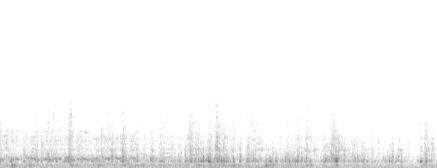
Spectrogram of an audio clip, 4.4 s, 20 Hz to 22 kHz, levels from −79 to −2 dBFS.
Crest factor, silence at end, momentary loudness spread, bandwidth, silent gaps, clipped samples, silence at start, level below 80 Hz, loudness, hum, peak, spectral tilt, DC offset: 20 dB; 0 s; 7 LU; 16 kHz; none; under 0.1%; 0 s; -74 dBFS; -52 LUFS; none; -32 dBFS; -4 dB/octave; under 0.1%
